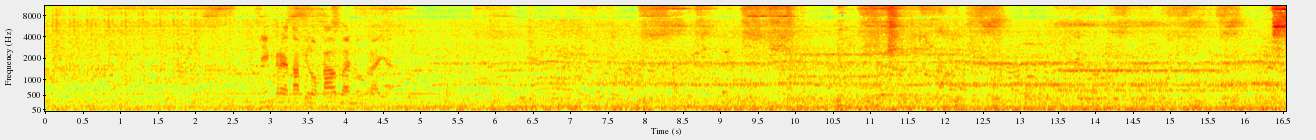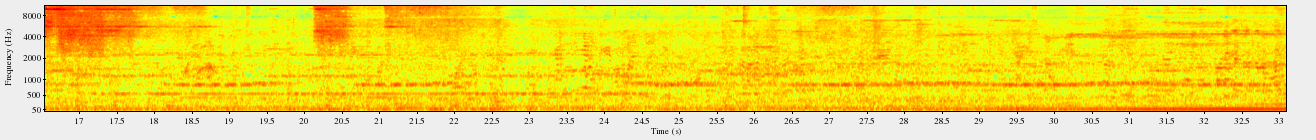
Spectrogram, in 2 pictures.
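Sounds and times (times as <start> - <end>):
diesel locomotive rumble: 0.0 - 33.0
train wheels squealing: 5.7 - 23.6, 24.6 - 33.0.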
